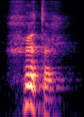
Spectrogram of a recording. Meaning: grocer
- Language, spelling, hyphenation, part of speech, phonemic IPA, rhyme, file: Dutch, grutter, grut‧ter, noun, /ˈɣrʏ.tər/, -ʏtər, Nl-grutter.ogg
